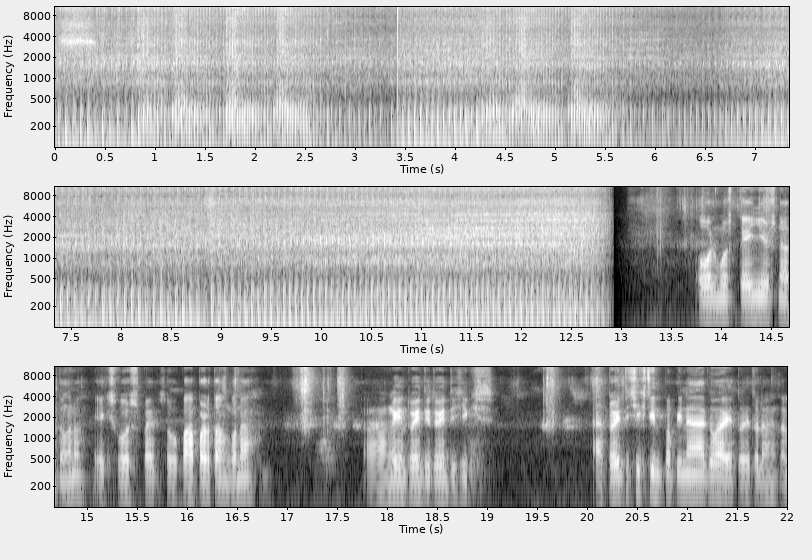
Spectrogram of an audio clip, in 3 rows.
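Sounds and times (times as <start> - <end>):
dirt bike engine revving: 0.0 - 12.9.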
